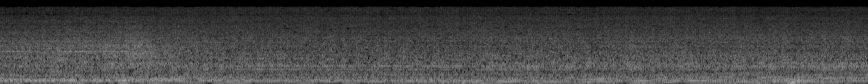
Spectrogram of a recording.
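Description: A drone's propellers whir with a steady loud buzz overhead.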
